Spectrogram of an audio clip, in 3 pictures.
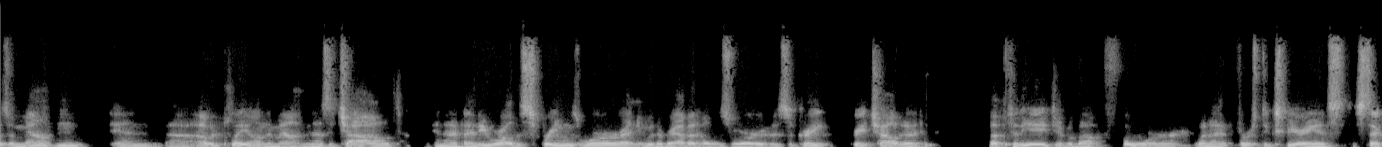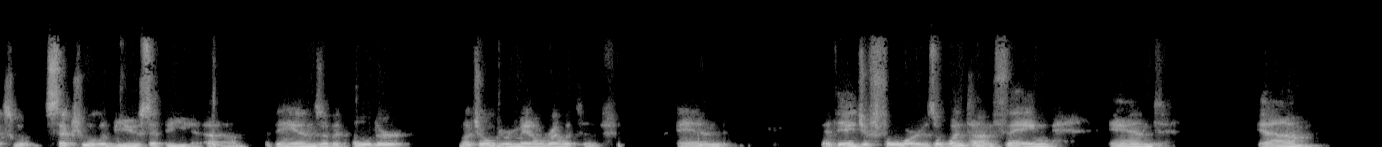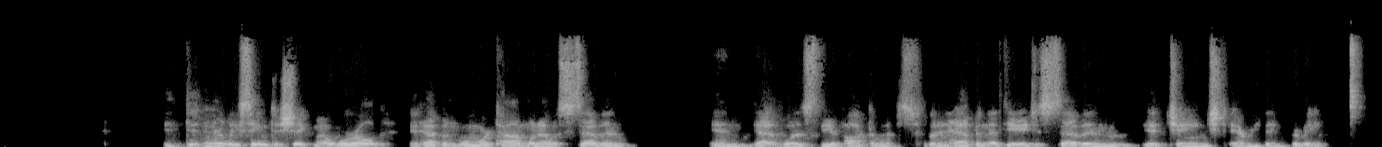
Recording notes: at the Magical Mystery Tour zoom meeting in March of 2022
